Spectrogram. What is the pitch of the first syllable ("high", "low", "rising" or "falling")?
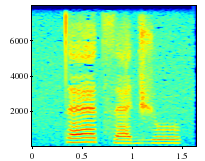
high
